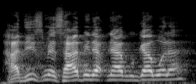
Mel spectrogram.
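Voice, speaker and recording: A man's voice: high voice, bright, forceful tone. A man preaching a sermon, scolding and emphatic, who keeps asking rhetorical questions and answering them himself.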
